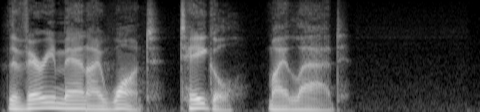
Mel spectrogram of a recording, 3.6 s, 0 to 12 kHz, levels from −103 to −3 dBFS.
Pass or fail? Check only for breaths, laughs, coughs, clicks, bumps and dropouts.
pass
